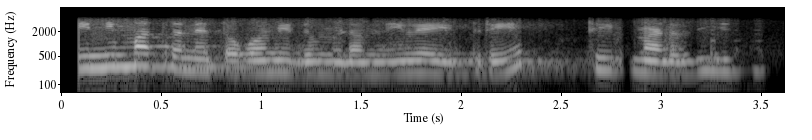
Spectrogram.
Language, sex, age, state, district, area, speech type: Kannada, female, 18-30, Karnataka, Kolar, rural, conversation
